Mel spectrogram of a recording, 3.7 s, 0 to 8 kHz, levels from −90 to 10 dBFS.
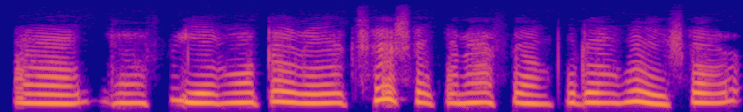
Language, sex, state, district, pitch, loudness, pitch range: Bengali, female, West Bengal, Dakshin Dinajpur, 255 Hz, -20 LUFS, 245-265 Hz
